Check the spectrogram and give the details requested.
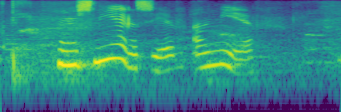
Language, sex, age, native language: Icelandic, female, 9, Icelandic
